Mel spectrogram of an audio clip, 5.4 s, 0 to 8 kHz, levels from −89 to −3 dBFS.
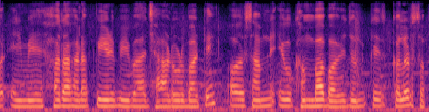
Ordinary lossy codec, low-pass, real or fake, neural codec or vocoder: none; 7.2 kHz; real; none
